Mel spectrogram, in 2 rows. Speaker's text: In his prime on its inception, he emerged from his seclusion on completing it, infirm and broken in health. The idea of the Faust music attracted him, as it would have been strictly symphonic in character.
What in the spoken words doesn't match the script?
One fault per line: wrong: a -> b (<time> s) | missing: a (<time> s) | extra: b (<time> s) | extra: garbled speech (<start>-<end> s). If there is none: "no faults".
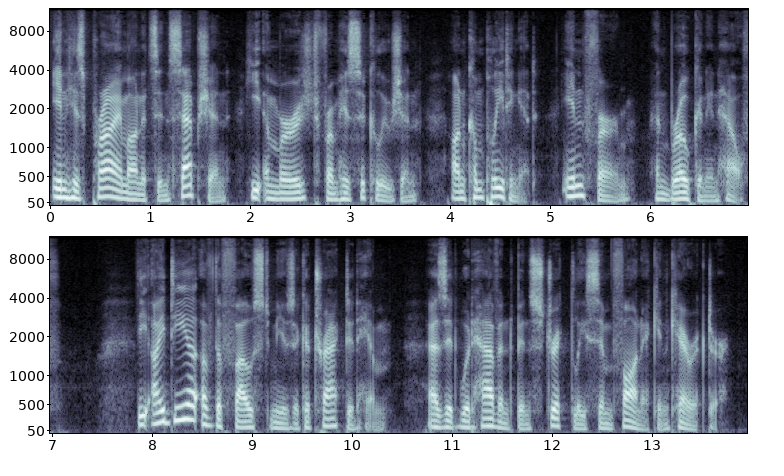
wrong: have -> haven't (11.2 s)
